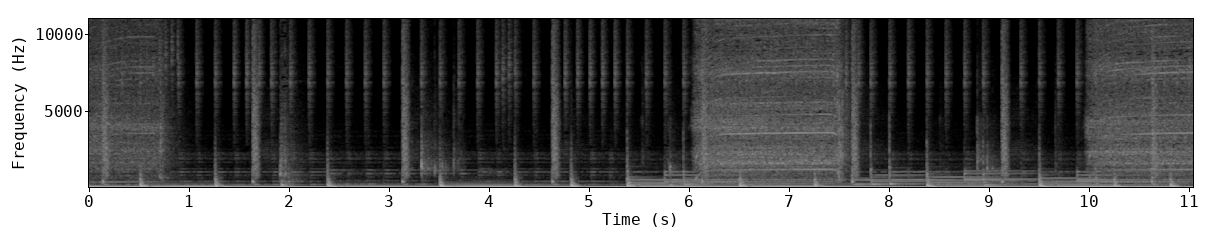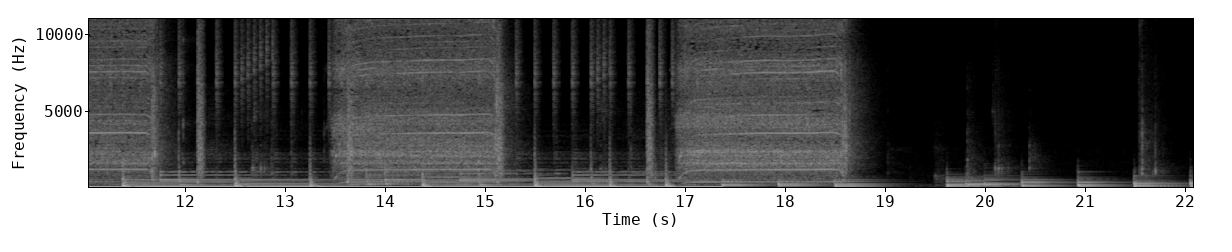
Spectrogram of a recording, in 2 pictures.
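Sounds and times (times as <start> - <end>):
cordless drill whining: 0.0 - 0.9, 6.0 - 7.7, 10.0 - 11.8, 13.5 - 15.2, 16.9 - 18.8
background music with steady beat: 0.0 - 19.0, 19.6 - 22.0.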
